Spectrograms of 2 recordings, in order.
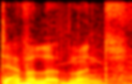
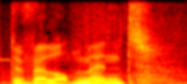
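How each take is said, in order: First: The stress is on the first syllable. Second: The stress is on the fourth syllable. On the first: "put the stressed syllable on the first syllable" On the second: "put it on the fourth syllable"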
